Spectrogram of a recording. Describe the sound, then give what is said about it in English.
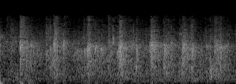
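An audience clapping, a steady patter of many hands held at an even level with no voices over it. “Can you clap for him for bringing us”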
